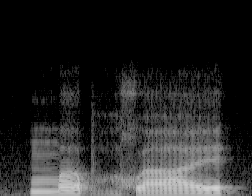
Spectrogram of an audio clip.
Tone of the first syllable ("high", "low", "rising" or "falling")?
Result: falling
